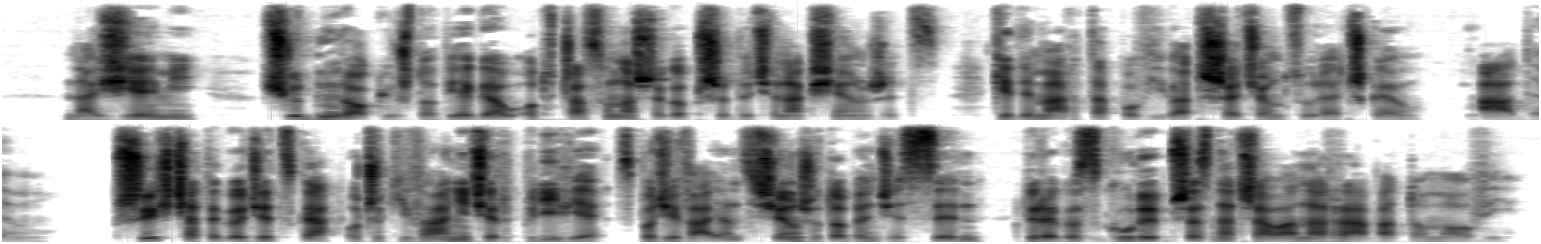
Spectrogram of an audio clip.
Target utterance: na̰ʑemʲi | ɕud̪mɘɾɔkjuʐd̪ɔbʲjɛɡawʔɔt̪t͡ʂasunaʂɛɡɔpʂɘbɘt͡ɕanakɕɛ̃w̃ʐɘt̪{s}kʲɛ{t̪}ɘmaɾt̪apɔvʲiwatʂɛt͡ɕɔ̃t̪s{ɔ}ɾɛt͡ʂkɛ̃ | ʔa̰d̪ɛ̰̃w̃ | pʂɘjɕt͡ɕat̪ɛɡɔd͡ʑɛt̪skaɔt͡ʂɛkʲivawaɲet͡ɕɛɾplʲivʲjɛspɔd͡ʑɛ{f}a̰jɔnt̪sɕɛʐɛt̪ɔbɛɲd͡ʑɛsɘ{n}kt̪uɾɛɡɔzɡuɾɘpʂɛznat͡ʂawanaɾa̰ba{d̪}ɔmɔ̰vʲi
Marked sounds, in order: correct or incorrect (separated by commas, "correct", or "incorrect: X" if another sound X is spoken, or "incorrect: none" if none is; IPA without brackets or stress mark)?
correct, incorrect: d̪, incorrect: u, incorrect: v, correct, incorrect: t̪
